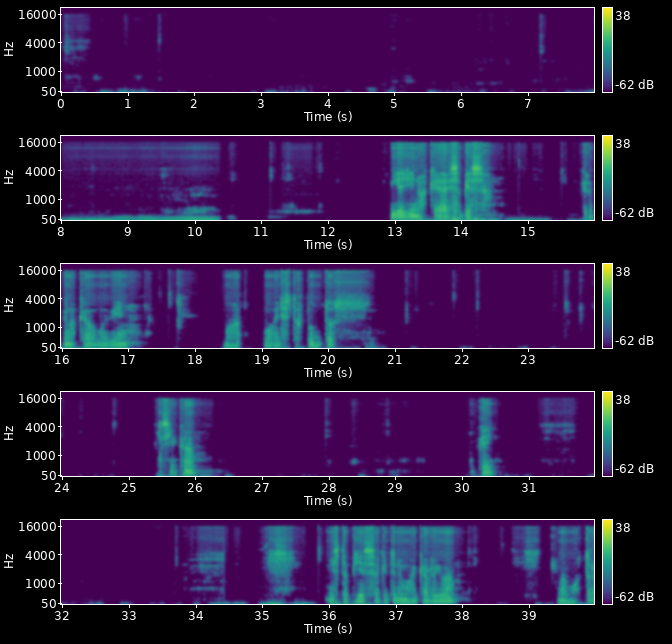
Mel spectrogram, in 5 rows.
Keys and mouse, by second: 2.4 alt+click, 9.4 alt+click, 12.2 click, 12.8 alt+click, 19.6 click, 21.7-22.6 typing, 22.8 click, 24.1-25.0 typing, 25.6 click, 29.8 alt+click, 37.6 click, 38.9 click.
